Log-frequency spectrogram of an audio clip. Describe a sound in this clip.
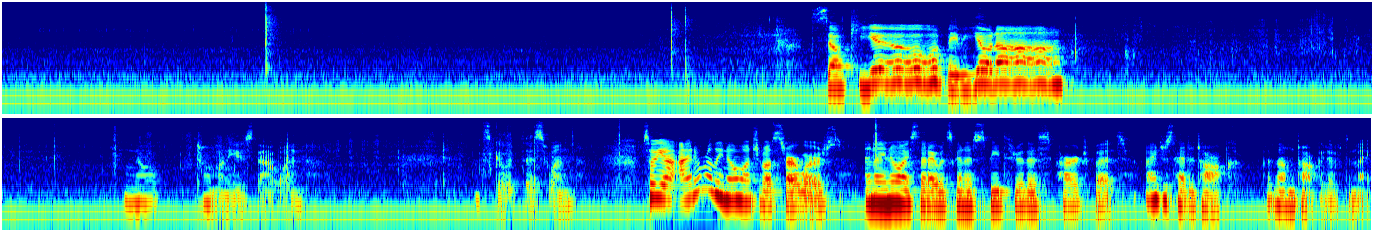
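Paper rustles softly as a sticker is pressed onto a page.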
